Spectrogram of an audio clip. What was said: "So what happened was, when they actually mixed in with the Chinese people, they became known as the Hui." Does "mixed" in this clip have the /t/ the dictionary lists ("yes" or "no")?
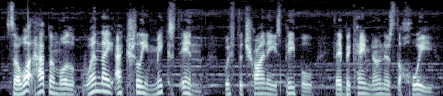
yes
